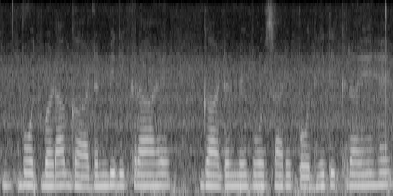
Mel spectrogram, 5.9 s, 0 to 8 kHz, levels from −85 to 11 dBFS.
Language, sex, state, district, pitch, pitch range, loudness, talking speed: Hindi, female, Punjab, Pathankot, 175 Hz, 170-180 Hz, -15 LUFS, 150 wpm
